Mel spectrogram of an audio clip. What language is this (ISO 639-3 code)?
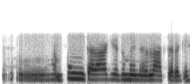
mni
